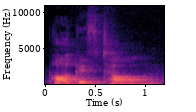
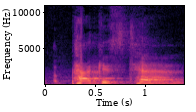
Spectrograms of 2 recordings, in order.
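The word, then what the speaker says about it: Pakistan: British में इसको बोलेंगे पाकिस्तान, पाकिस्तान। इसमें टा में जो आ है वहां पर स्ट्रेस है, वहां ज्यादा रुक रहा है, इसको हम पढ़ेंगे पाकिस्तान। और अमेरिकन में पढ़ेंगे पाकिस्तान, उसमें ठा में जो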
